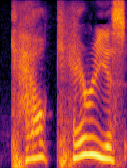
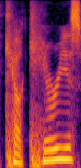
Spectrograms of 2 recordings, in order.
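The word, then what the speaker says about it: calcareous: know why but it's calcarius soils which looks like it would be pronounced the same as calcium caler cerus yeah exactly but then everything I found says it's calcarius soils okay and that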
